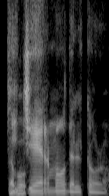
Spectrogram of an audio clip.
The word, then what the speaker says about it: Guillermo del Toro: Because when I was in Spanish class in high school, yeah, I was taught that the double L's are pronounced like a Y, like me llamo.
